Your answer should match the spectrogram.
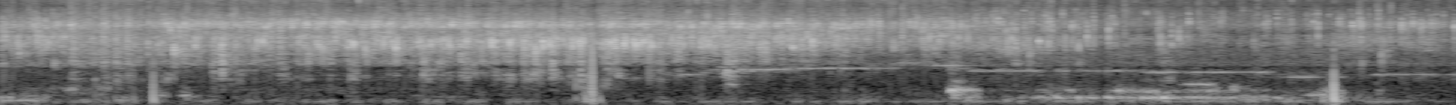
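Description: Mustard seeds splutter and crackle in hot oil while a Kerala fish curry is started, giving a dense, steady sizzle with sharp popping clicks scattered throughout, close and loud.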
